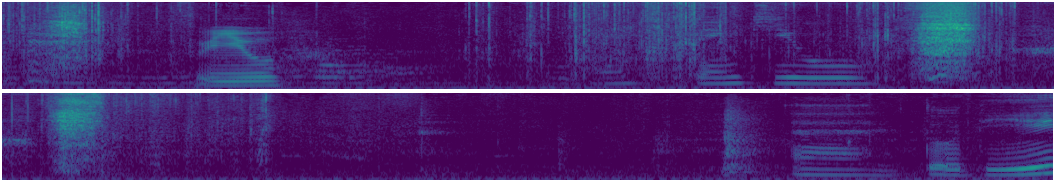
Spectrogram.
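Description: A young woman speaks softly and cheerfully close by.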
